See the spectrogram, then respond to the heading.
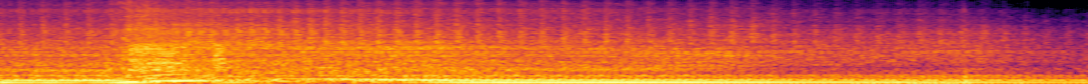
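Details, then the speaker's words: EF Ford Fairmont, cold idle before centre-section muffler replacement: after a short blip, low ragged rumble with a loose buzzing rattle; owner suspects failed baffles and a holed muffler, clamps already around the catalytic converter. "Yeah, it definitely sounds like a hole in the muffler as well."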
